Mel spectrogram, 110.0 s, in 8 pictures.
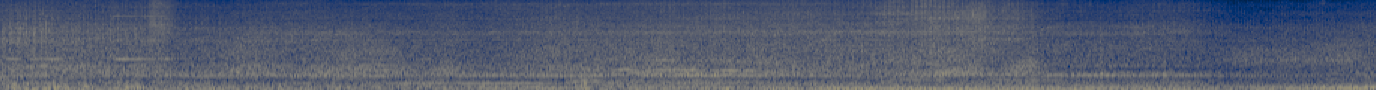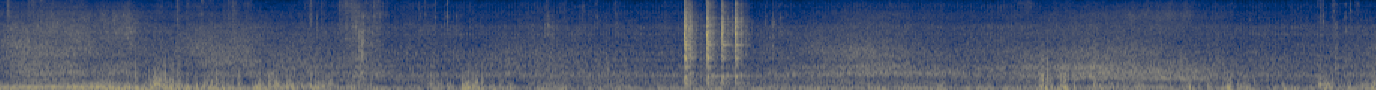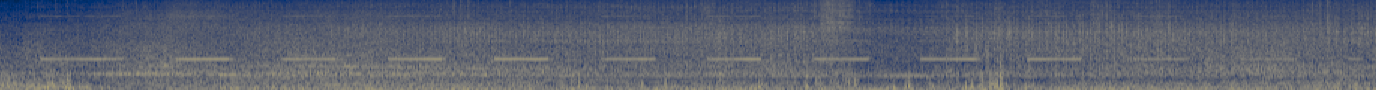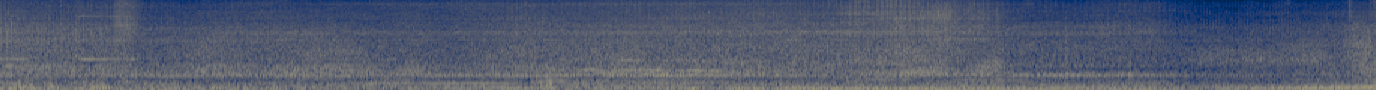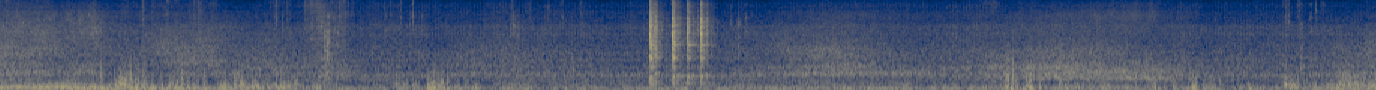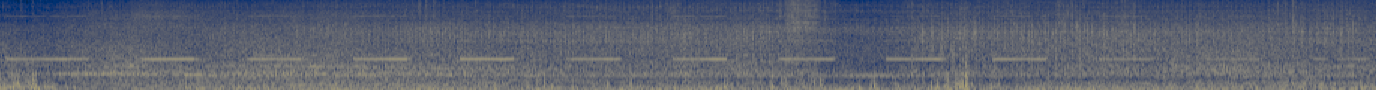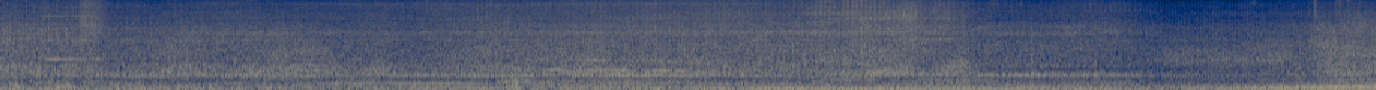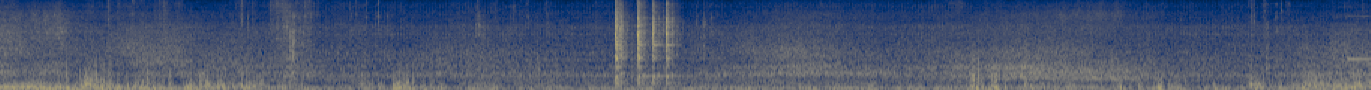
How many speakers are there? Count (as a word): zero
